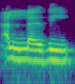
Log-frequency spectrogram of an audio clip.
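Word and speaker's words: الذي: huruf keduanya adalah lam maka alifnya berharakat fathah a berarti kita bacanya alladzi Ya kenapa kita baca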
